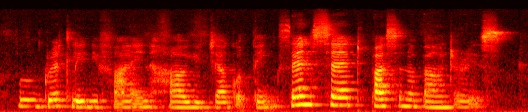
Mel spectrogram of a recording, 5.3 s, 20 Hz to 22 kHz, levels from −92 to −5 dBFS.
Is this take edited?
yes; 1 cut; at 2.8 s

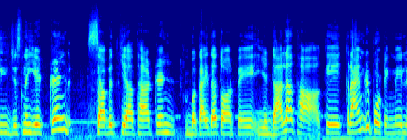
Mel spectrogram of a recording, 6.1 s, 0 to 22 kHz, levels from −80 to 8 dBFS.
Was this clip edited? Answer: no; 0 cuts

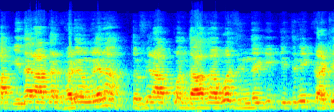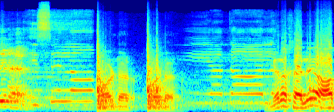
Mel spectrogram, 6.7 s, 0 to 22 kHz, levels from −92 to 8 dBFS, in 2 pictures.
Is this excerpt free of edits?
yes; 0 cuts

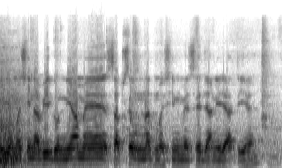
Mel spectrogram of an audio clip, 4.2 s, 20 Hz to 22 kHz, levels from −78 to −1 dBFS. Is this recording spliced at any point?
no; 0 cuts

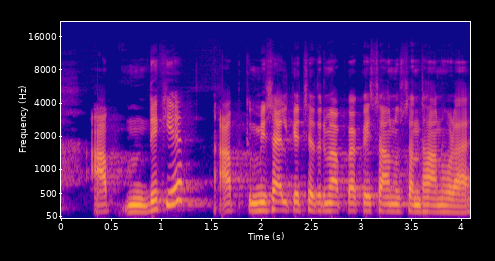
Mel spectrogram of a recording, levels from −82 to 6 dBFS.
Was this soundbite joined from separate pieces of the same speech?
no; 0 cuts

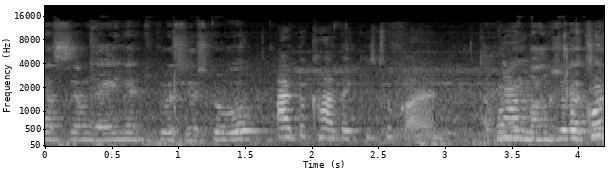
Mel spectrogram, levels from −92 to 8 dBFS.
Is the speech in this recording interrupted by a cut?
no; 0 cuts

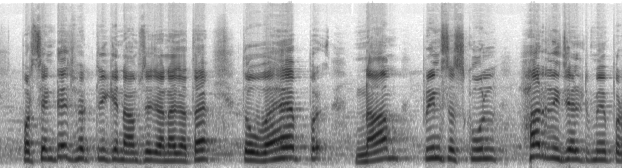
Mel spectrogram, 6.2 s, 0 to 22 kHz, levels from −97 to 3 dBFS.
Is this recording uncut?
yes; 0 cuts

